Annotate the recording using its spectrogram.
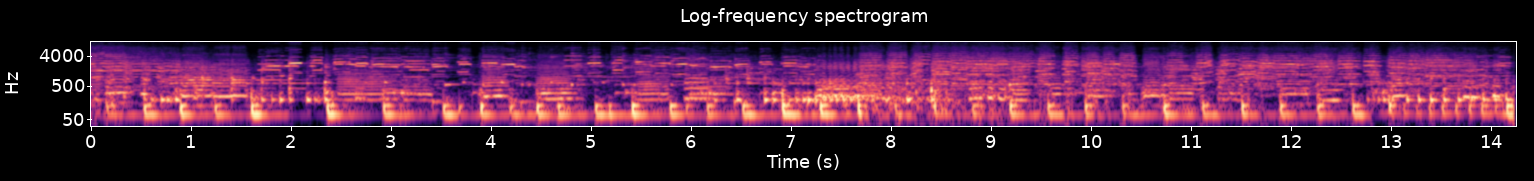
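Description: Mexican brass banda playing live: trumpets carrying the melody over sousaphone bass and a steady drum beat.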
